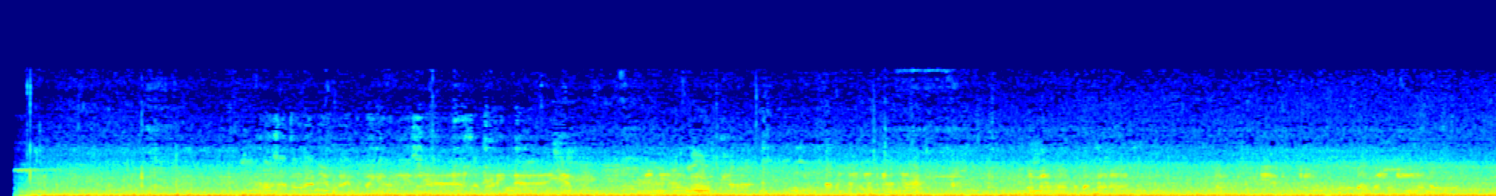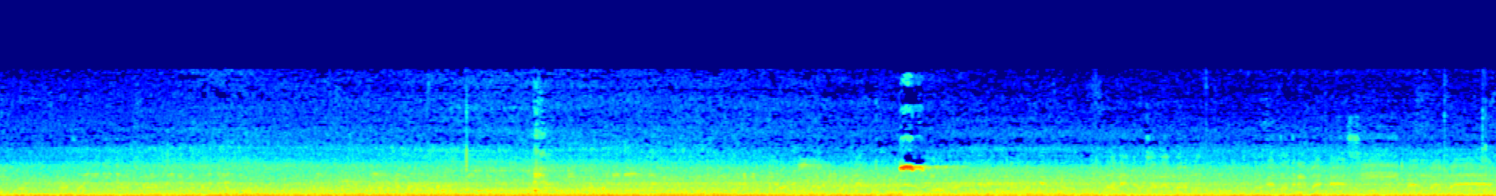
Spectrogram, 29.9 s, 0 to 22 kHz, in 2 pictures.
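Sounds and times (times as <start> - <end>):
indistinct voices talking: 0.2 - 29.9
vehicle engines idling: 0.2 - 29.9.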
